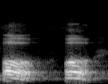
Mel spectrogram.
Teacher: बीच में से आवाज आ रही है, यानी जीभ का मध्य वाला भाग कार्य कर रहा है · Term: मध्य स्वर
